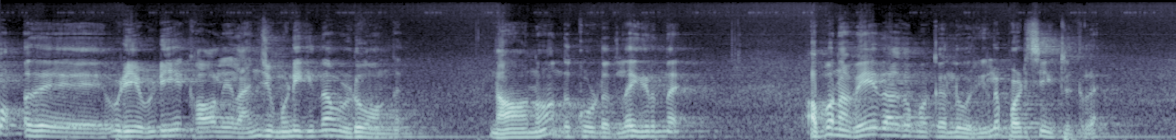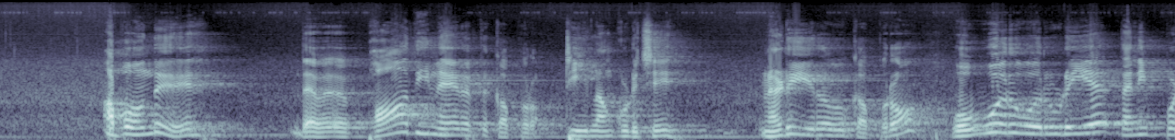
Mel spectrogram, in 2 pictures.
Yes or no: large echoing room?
yes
